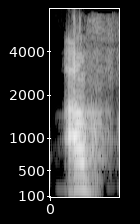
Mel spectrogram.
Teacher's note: Tapi dengan nanti ketentuannya bibir yang menempel dengan gigi seri atas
